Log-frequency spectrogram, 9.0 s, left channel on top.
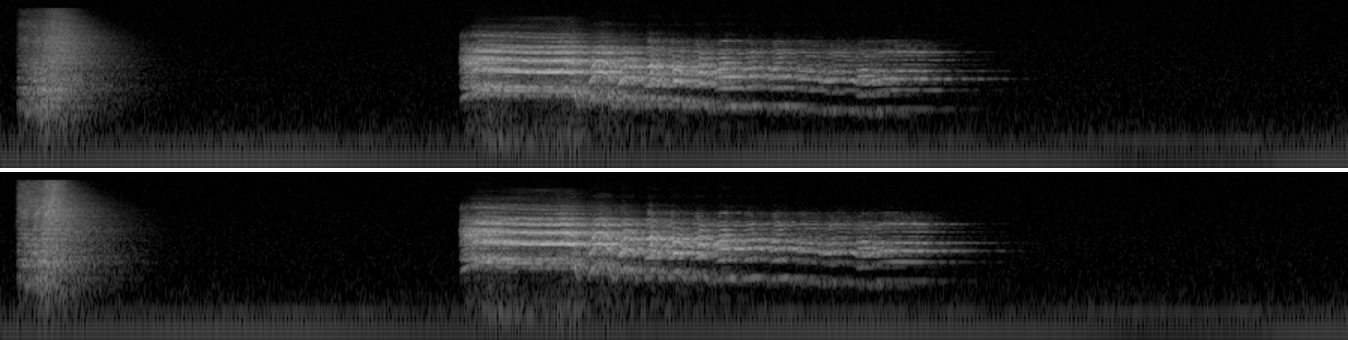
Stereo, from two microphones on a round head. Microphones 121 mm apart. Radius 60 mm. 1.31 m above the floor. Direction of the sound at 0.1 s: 85° right.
